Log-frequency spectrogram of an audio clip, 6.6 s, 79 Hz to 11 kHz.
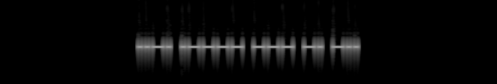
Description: Morse code, heard as a keyed tone, about 25 wpm, 700 Hz. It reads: F1OND
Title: DXCC-100 Call Signs - 5 Characters - Repeated 2x - 25wpm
